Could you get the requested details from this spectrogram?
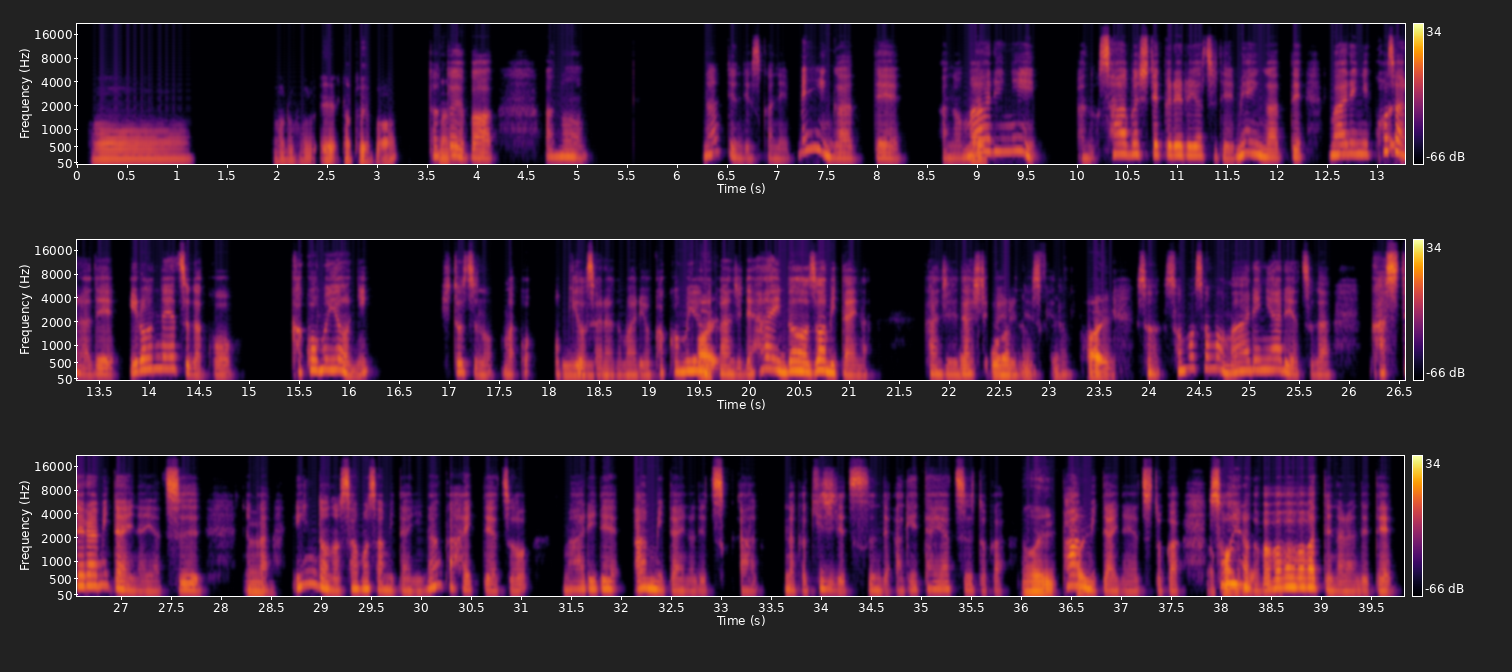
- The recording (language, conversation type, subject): Japanese, podcast, 食べ物の違いで、いちばん驚いたことは何ですか？
- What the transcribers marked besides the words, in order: tapping; in English: "サーブ"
